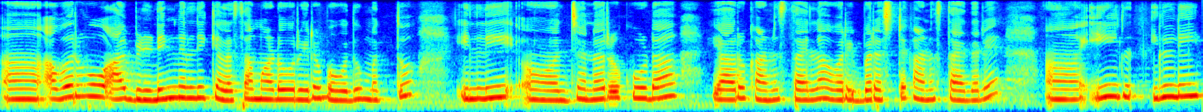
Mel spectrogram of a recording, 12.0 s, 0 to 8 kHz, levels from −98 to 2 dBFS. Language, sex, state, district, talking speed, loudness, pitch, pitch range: Kannada, female, Karnataka, Belgaum, 110 wpm, -13 LUFS, 240 Hz, 230-270 Hz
